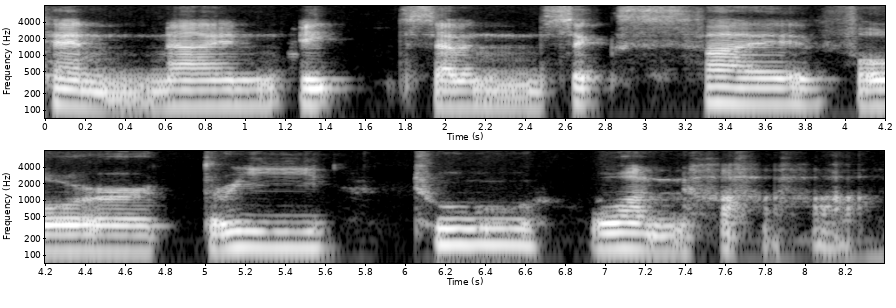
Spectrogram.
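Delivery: every number stretched out slowly. Counting down the last seconds of a bid: Count impression. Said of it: "like, a count, uh, impression".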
